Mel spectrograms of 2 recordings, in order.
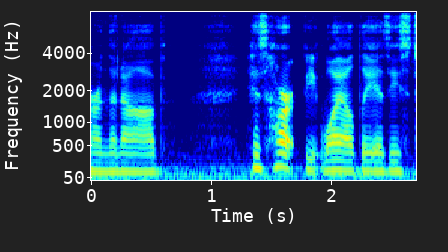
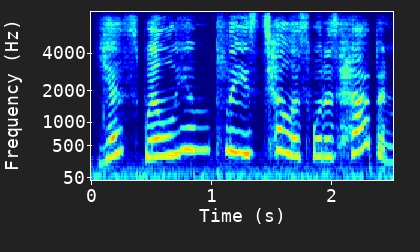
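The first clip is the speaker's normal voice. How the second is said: high, anxious pleading; wife pleading with her husband from the landing; 4 dB louder than usual. A narrator's reading. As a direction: beg her husband to explain.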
